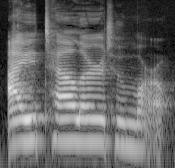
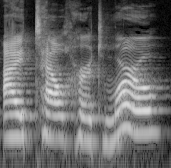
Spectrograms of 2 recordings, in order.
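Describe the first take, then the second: First: The words are reduced and run smoothly together. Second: Each word is pronounced fully and separately. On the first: "we try to pronounce it as if we're singing" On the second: "Instead of saying"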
